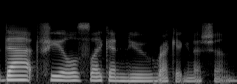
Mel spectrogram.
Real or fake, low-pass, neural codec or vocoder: fake; 7.2 kHz; codec, 16 kHz, about 1 kbps, DyCAST, with the encoder's durations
